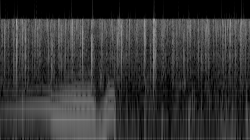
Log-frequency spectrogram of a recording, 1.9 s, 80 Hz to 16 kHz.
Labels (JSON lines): {"label": "biophony, cascading saw", "recorder": "SoundTrap 600 or HydroMoth"}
